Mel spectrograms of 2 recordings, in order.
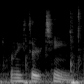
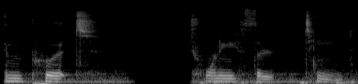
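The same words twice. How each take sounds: First: Said in the usual way. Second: Softer, slow and drawn out; slow sounding-out. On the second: Real, not acted. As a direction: spell it out slowly while entering it. Slowly typing the input.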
